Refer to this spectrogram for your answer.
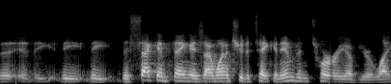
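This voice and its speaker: Talking at a very fast pace in a North Jersey accent, a man with a fairly high pitch shows ordinary pitch variation. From northern New Jersey. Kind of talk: podcast interview. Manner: animated, repetitive restarts.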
